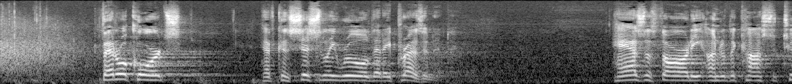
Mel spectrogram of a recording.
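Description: A middle-aged man speaks firmly into a microphone over loudspeakers.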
